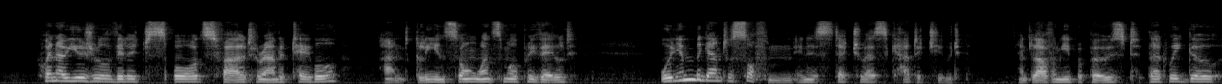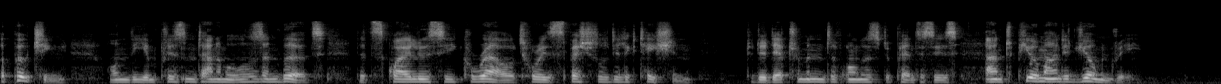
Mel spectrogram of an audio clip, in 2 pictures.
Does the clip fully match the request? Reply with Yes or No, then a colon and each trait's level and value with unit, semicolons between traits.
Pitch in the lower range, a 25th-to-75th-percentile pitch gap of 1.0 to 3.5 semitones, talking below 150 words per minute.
Yes: low, 120 Hz; average, 2.9 semitones; average, 140 wpm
